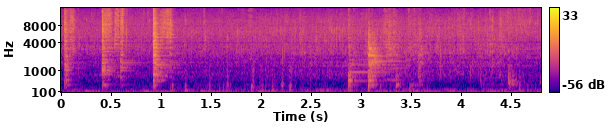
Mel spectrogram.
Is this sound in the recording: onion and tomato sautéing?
yes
